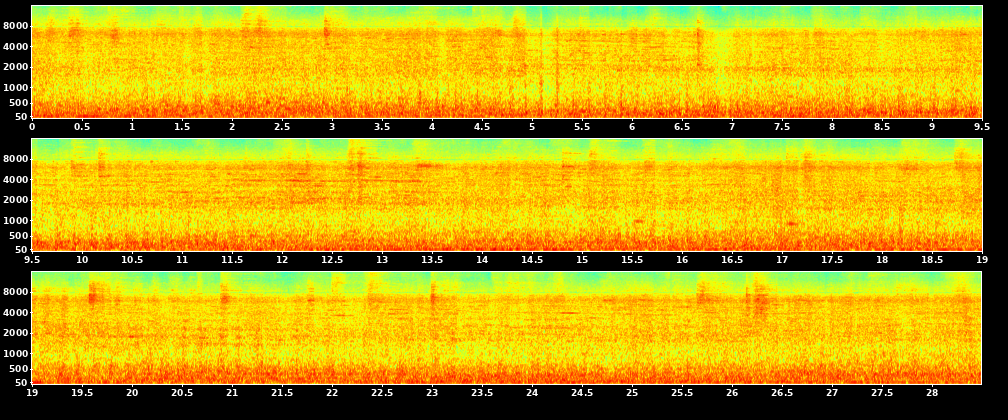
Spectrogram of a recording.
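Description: Freight cars of a mixed freight train rolling past: a steady rumble of steel wheels on rail, with scattered sharp clicks and clanks.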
